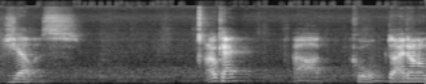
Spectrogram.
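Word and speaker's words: Gelus: The Shinigami, which name was Geluz, is pronounced jealous.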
